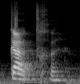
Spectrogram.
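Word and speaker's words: quatre: agua y la s final que no se pronuncia juan el número cuatro es cat cat la cuco no suena como si fuera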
